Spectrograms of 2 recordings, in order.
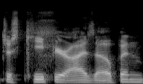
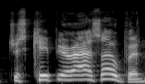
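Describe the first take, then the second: First: It is said in the speaker's ordinary accent. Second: It is said in an imitated foreign accent.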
